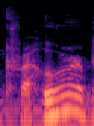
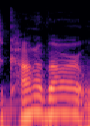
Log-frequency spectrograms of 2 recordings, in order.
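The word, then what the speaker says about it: Conchobar: Also, heads up for anyone who does know these stories, I'm using the name Conor instead of the actual name Crahur because I learned to pronounce the name as Conavar, which is apparently wrong, and I'm sorry, Ireland, but I just don't like the pronunciation Crahur.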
